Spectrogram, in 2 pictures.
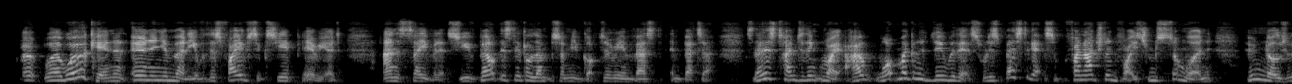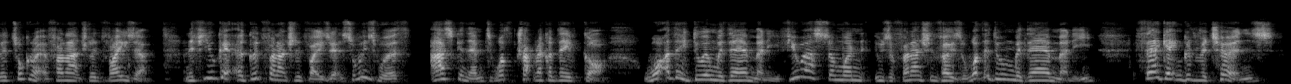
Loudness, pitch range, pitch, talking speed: -24 LUFS, 185-270 Hz, 215 Hz, 245 wpm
